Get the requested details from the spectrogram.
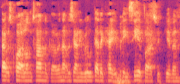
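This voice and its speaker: A man talks at a very fast pace in a fairly high pitch, with a British accent and a somewhat breathy quality. His intonation stays monotone and flat. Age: 20s. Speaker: podcast host. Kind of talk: casual chat.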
